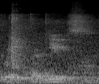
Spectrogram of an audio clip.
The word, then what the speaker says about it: reproduce: Remember for this word, it's very easy on the last syllable. So reproduce.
